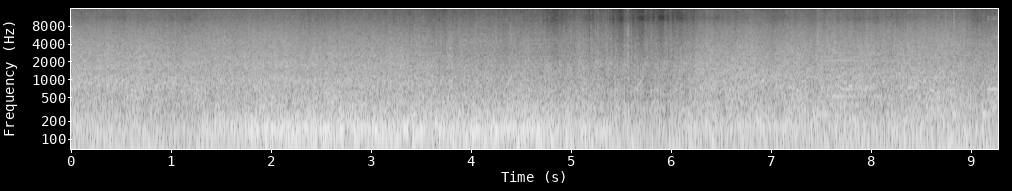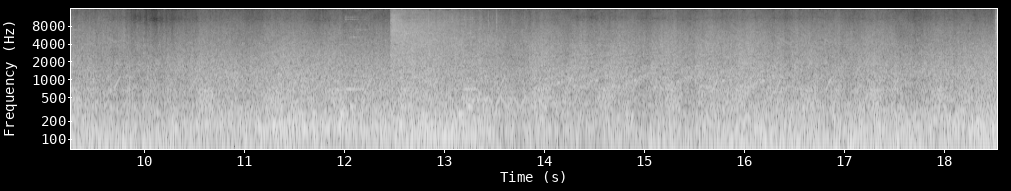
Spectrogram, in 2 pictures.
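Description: Explosions and gunfire boom and crackle in a game battle.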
